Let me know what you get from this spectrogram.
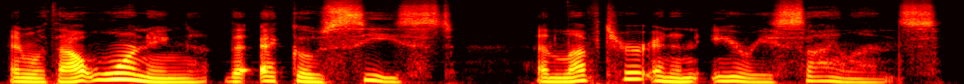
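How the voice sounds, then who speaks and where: Woman narrator, kinda low voice, telling a suspenseful dark tale, music under it. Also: lively intonation, no echo, clean studio sound. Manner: measured, suspenseful storytelling. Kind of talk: dramatic scripted story narration.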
